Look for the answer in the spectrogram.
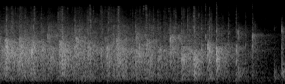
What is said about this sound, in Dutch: Dank jullie wel. Bedankt. Geef ze nog even een applaus.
